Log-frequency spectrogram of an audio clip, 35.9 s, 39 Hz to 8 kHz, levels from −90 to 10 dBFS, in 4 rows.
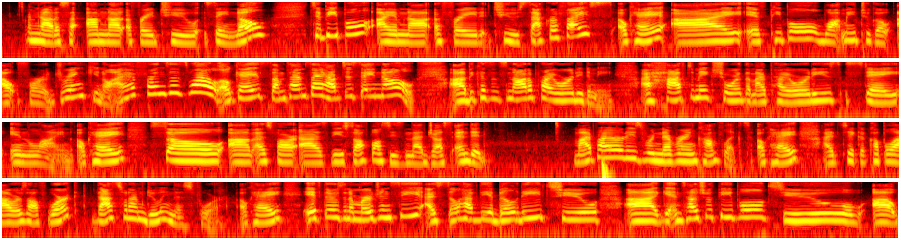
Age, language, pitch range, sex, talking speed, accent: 20-39, English, 180-250 Hz, female, 185 wpm, American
